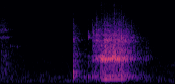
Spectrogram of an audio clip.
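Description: A cup of walnuts pours into a food processor bowl for gluten-free, dairy-free brownies, a faint clatter lasting about a second that starts with a sharp tick, swells, then trails off.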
